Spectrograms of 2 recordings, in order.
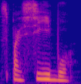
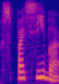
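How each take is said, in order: First: The final vowel is a full 'o' sound. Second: The final vowel is reduced to an 'a' sound. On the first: This is the official pronunciation. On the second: This is how it is said in everyday speech. "se convierte en A"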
